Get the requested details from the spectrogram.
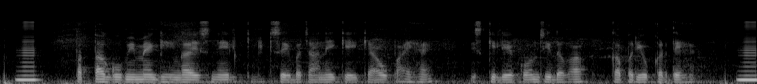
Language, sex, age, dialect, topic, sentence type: Hindi, male, 18-24, Garhwali, agriculture, question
